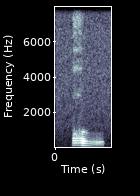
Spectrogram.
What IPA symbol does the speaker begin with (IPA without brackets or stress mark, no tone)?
ʁ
